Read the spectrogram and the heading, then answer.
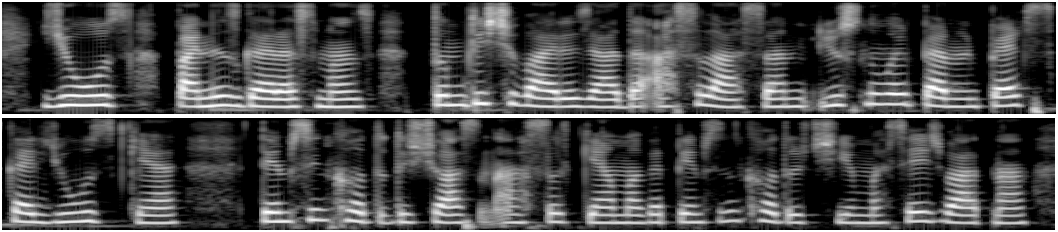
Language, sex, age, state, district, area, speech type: Kashmiri, female, 18-30, Jammu and Kashmir, Anantnag, rural, spontaneous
